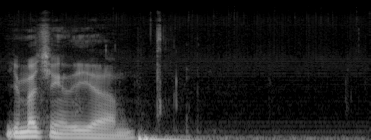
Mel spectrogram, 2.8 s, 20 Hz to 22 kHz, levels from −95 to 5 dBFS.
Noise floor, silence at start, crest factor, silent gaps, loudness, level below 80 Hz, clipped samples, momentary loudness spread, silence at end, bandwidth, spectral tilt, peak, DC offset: -58 dBFS; 0.05 s; 20 dB; none; -27 LUFS; -36 dBFS; under 0.1%; 13 LU; 1.25 s; 13 kHz; -7 dB/octave; -8 dBFS; under 0.1%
